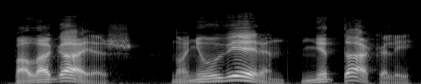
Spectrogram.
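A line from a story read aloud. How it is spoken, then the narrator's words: Insinuating soft tone. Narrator (Russian): вкрадчиво произнес северянин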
